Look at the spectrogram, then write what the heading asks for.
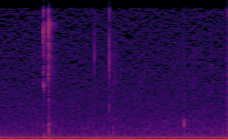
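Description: A computer mouse clicks the game start button in the Dragomon Hunter launcher, giving a few sharp, isolated clicks over a constant low electrical hum.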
